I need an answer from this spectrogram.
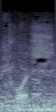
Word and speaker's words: Porsche: horses they're nice and I know it's pronounced Porsche but I say Porsche because I am American not German another Corvette Mustang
